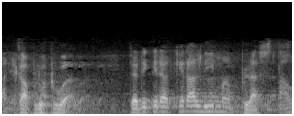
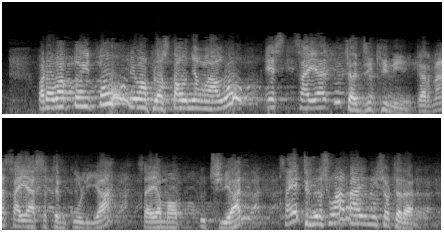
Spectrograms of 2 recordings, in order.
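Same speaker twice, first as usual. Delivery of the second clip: louder, higher preaching; fervent preaching; 8 semitones higher, 8 dB louder than usual. Acted. Preacher to church, loud fervent telling. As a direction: preach it out with force.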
